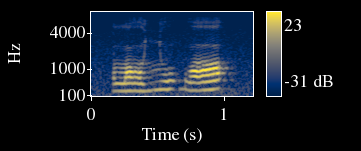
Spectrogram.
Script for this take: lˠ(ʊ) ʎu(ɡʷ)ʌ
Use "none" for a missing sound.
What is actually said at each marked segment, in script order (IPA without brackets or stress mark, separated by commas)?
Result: ʊ, ɡʷ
